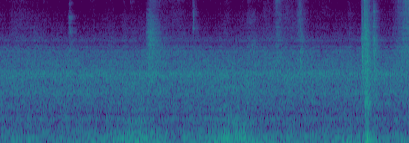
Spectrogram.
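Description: Quiet handling of a trading-card pack and its envelope: soft rustling with one short sharp click near the end, over a steady low hum.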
